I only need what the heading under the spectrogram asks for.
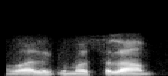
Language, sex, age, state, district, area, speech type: Urdu, male, 60+, Bihar, Khagaria, rural, conversation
